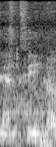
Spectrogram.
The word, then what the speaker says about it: Antigua: We say Antigua by force of habit, but really it's pronounced Antigua.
